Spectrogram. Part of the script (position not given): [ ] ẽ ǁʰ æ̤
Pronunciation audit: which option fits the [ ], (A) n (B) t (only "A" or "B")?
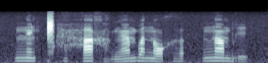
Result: A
